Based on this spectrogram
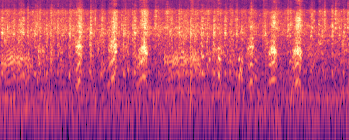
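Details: Little egret chicks in their nest, waiting for the mother to return with food, giving rough, harsh rasping calls in irregular bursts, several per second, with background noise.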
